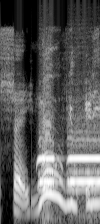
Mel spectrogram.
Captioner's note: Gordon's Whistle Blows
